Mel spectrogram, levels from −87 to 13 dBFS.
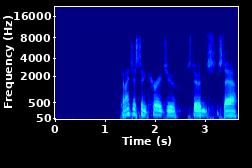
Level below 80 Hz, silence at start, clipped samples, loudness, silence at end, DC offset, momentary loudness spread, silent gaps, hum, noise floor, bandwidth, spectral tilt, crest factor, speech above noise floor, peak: -74 dBFS; 1.3 s; under 0.1%; -52 LUFS; 0 s; under 0.1%; 7 LU; none; none; under -90 dBFS; 10 kHz; -5 dB/octave; 16 dB; over 39 dB; -36 dBFS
